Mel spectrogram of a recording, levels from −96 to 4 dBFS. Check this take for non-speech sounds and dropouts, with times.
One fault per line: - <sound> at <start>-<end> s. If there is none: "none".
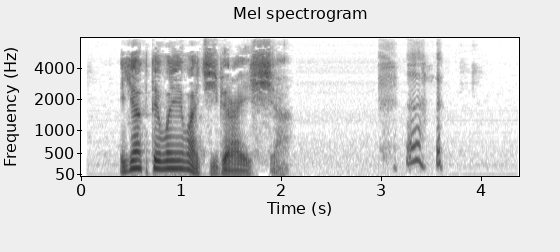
- laugh at 3.0-3.6 s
